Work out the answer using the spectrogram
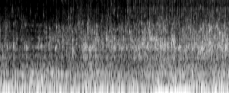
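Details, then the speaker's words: Newly plumbed outdoor hydroponic system, water tank full, first test: low steady pump hum under light even trickle through the lines; pump running normally. "Alright, we just plug it in and let her pump. Pump is running."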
